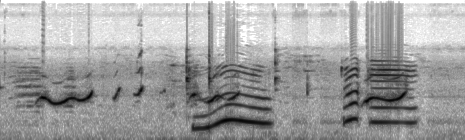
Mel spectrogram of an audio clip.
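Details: Pet parrot that talks like a human: loud clear whistled phrases, wavering and rising notes, then a drawn-out harmonic speech-like utterance and another whistled phrase, with quiet pauses between.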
